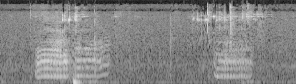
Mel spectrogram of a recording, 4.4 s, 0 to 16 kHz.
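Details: Domestic cat with a notably quirky, unusual meow, recorded 2018-04-21: two drawn-out harmonic meows, the first wavering and ending in a sharp accent, the second steadier and slightly falling, separated by quiet indoor background.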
